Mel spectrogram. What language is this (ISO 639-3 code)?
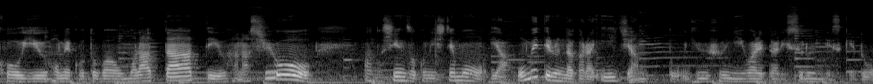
jpn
